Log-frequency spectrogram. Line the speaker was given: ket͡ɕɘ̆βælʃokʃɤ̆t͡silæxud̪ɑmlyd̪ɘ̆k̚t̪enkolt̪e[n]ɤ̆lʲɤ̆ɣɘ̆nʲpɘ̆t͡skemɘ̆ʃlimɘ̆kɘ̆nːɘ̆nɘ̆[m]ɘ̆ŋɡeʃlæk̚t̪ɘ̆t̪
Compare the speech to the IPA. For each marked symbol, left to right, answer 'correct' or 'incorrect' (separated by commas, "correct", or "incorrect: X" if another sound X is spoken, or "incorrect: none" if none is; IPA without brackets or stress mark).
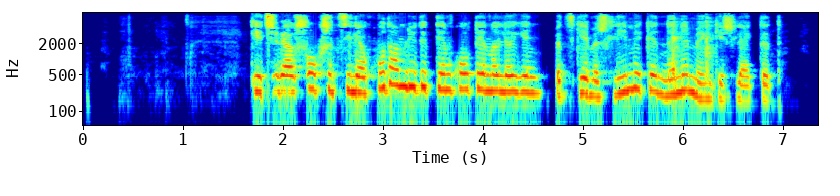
correct, correct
